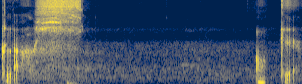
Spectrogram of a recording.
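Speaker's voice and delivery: unvoiced aside under the breath; a breathy whispered aside. Real, not acted. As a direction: murmur it to yourself as you read. Whispered aside reading comment.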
